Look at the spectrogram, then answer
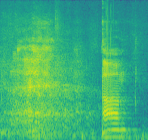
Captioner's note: audience laughing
